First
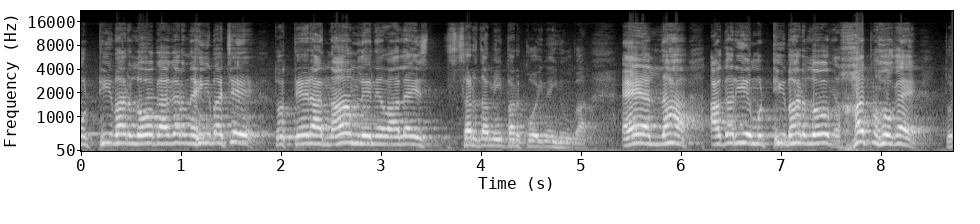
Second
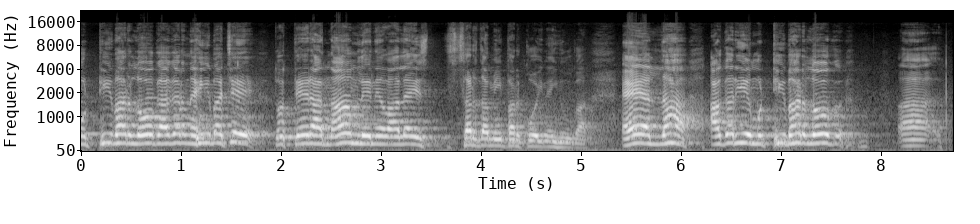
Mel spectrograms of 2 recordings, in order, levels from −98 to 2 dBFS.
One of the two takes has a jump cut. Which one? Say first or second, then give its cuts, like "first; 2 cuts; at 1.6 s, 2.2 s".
first; 1 cut; at 7.6 s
